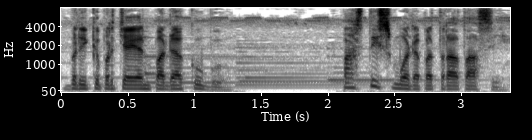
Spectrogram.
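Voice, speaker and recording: A man's voice: medium pitch, lively intonation, fast, close to an everyday voice. An actor playing Ken, an earnest, devoted grown son who narrates his own story in a heartfelt, solemn way in an audio drama. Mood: gentle. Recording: roomy echo with long reverb, distant, music behind.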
